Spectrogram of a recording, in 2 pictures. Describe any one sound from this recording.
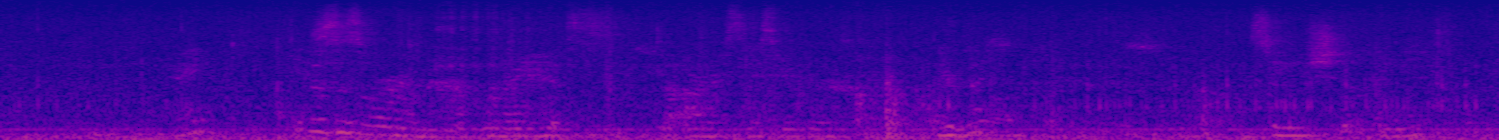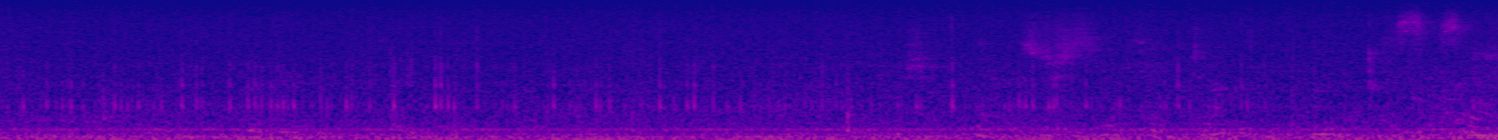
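Several women murmur quietly in the distance.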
